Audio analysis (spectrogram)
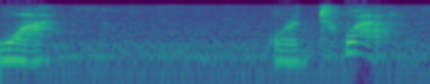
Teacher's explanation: OI is always pronounced wa, as in moi, or toi.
